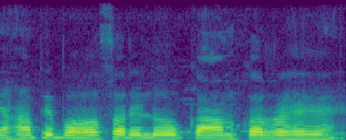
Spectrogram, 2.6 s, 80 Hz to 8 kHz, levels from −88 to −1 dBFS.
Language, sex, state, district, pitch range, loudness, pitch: Hindi, male, Haryana, Rohtak, 135-140 Hz, -15 LUFS, 140 Hz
